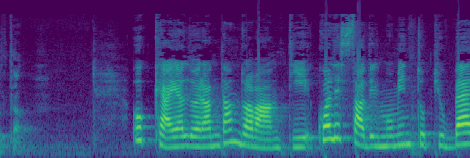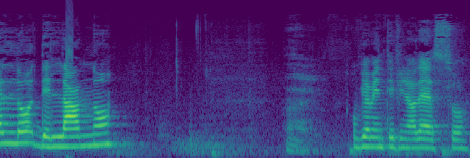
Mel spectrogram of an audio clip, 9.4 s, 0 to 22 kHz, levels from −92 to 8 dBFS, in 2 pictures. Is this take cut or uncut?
uncut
